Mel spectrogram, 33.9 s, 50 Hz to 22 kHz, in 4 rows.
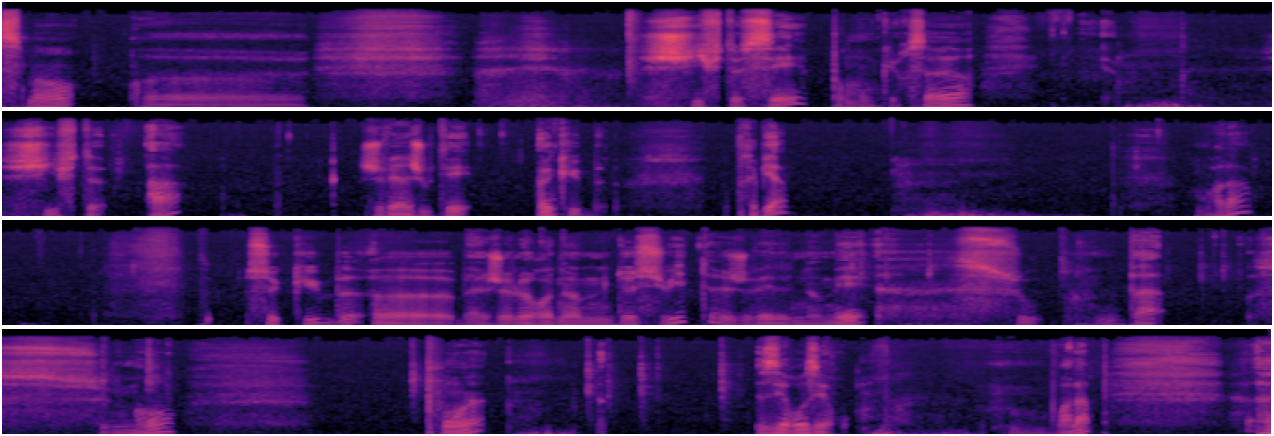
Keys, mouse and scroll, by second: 4.8 shift+c, 9.0 shift+a, 13.5-15.3 drag, 15.4 click, 16.8-18.8 middle drag, 20.4-22.4 drag, 25.1 s.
